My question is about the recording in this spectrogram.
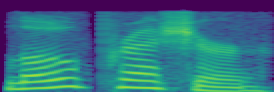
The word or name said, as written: low-pressure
